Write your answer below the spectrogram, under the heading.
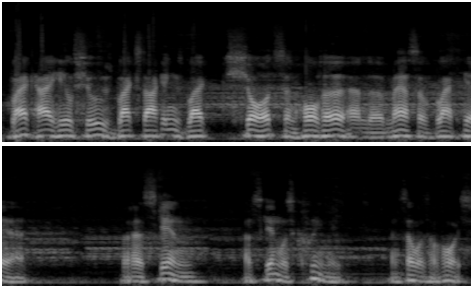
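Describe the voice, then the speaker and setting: Man acting a low-voiced wisecracking drifter, old radio. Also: lightly acted. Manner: wry, flippant. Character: wisecracking, cocky male drifter and gambler narrating his tale. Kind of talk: 1950s radio drama acting, hardboiled first-person narration. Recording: muffled, noisy old radio recording.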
